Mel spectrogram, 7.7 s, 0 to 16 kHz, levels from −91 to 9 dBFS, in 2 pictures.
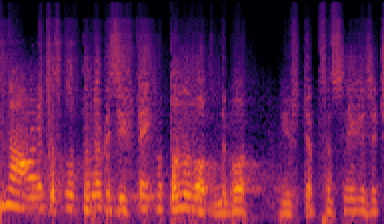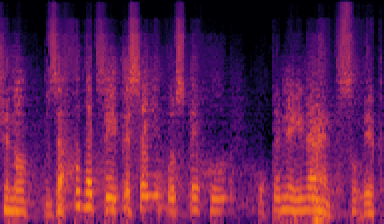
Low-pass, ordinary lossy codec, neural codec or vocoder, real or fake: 14.4 kHz; Opus, 16 kbps; codec, 44.1 kHz, 0.9 kbps, DAC; fake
